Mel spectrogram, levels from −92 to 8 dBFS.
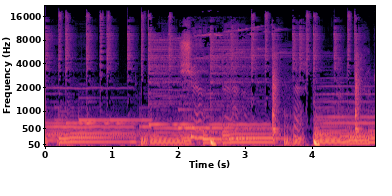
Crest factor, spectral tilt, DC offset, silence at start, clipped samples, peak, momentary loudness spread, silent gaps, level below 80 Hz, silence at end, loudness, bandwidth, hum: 18 dB; -6 dB/octave; under 0.1%; 0 s; under 0.1%; -2 dBFS; 9 LU; none; -30 dBFS; 0 s; -21 LUFS; 19.5 kHz; none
